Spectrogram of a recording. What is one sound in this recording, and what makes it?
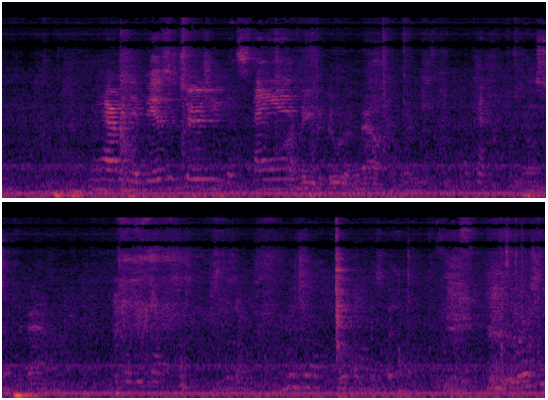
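A man speaks calmly in an echoing hall.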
